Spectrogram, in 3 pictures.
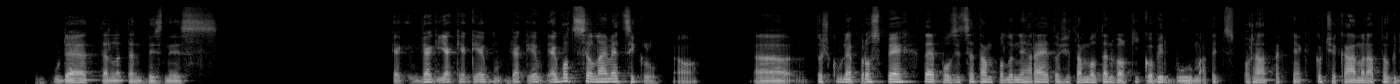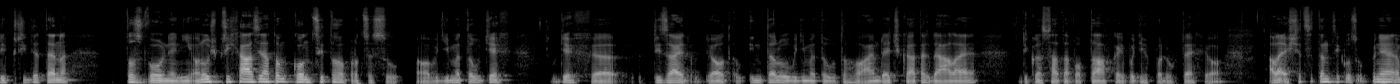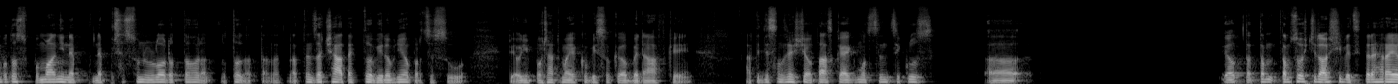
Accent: native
